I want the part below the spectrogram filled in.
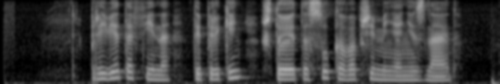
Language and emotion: Russian, neutral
